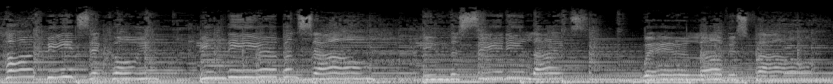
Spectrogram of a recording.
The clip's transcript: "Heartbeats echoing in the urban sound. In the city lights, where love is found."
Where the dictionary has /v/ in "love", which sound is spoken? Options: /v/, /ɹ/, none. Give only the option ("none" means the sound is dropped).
/v/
